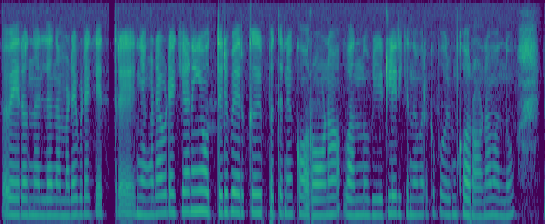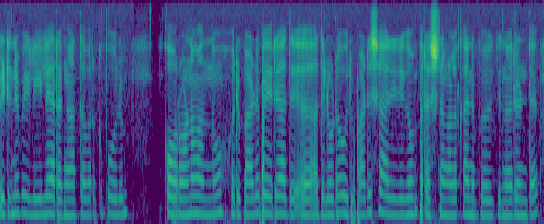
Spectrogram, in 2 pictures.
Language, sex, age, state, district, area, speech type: Malayalam, female, 18-30, Kerala, Ernakulam, rural, spontaneous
